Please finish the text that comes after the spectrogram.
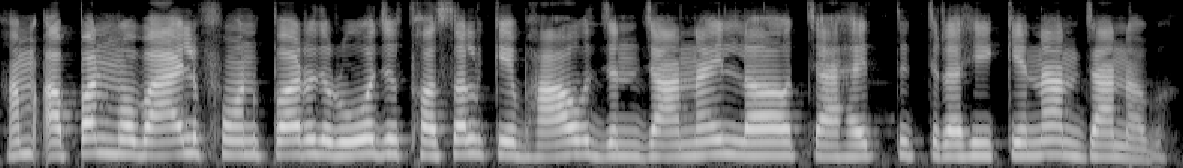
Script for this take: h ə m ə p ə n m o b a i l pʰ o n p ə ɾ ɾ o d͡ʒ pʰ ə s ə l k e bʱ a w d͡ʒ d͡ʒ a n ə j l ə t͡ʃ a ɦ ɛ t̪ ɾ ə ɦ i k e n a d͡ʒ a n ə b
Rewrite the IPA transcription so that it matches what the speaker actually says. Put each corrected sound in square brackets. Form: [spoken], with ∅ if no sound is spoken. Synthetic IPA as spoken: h ə m ə p ə n m o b a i l pʰ o n p ə ɾ ɾ o d͡ʒ pʰ ə s ə l k e bʱ a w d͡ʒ d͡ʒ a n ə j l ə t͡ʃ a ɦ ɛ t̪ ɾ ə ɦ i k e n a d͡ʒ a n ə b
